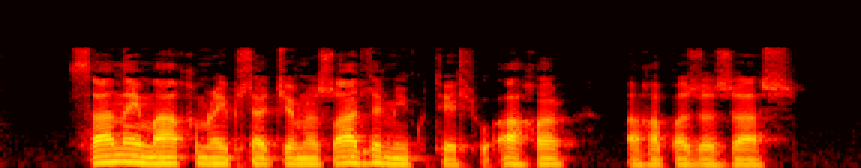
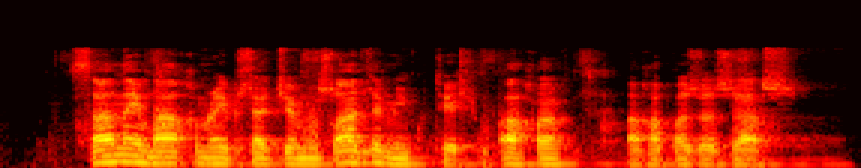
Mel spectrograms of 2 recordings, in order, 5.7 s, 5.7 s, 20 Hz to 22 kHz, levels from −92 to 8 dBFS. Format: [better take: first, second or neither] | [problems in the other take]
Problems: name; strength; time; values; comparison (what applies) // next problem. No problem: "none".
first | noise reduction (neural separator model SepFormer DNS4)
